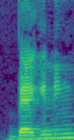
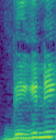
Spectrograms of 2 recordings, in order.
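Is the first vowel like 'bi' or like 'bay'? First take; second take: bay; bi. First: The first syllable is said as 'bay'. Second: The first syllable is said as 'bi'. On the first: The speaker calls it wrong. "बैगिनिंग भी नहीं बोलते" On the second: The speaker calls it right. "बिगिनिंग ही बोलते हैं"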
